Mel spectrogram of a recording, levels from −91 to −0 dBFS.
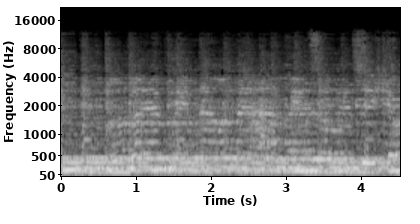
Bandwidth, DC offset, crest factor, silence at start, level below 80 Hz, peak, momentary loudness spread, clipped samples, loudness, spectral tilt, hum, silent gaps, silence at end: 11 kHz; under 0.1%; 14 dB; 0 s; -48 dBFS; -4 dBFS; 3 LU; under 0.1%; -19 LUFS; -8 dB/octave; none; none; 0 s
